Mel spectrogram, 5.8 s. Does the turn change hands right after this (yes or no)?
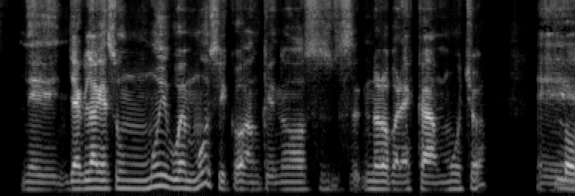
no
